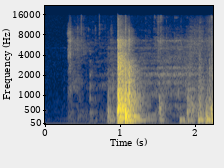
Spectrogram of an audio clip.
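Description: A single dull thump about halfway through, with a faint click shortly before it, from near silence.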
